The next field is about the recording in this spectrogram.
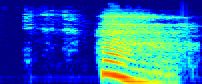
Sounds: Sigh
